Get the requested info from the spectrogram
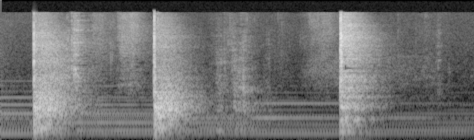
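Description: Cleaver chopping chicken thighs into chunks on a wooden cutting board: three sharp chops a little under a second apart. Soft background music with held notes plays underneath.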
